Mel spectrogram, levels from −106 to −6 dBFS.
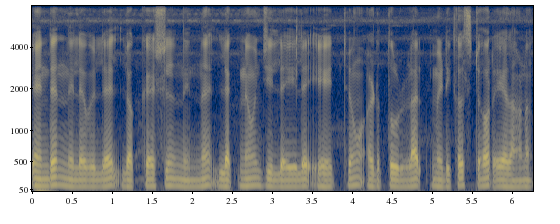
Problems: none marked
